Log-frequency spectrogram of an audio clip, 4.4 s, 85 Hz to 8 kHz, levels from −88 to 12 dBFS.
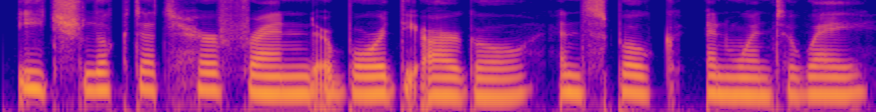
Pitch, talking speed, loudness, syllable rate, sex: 185 Hz, 180 wpm, -19 LUFS, 4.5 syllables/s, female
